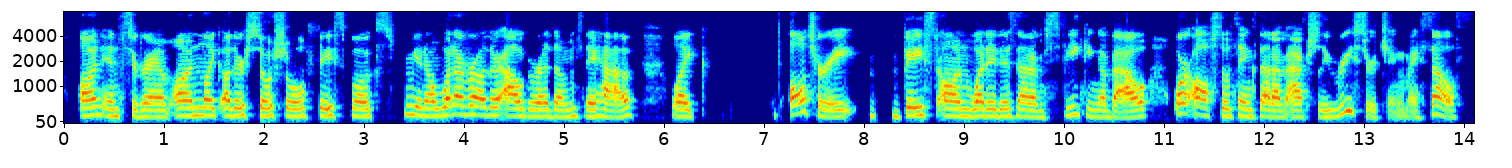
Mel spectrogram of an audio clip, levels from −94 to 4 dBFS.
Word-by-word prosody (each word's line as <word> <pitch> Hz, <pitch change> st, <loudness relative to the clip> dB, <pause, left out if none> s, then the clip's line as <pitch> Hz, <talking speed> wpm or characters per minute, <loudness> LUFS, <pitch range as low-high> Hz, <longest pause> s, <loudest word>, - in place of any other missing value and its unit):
on 210 Hz, +2 st, +4 dB
Instagram, 180 Hz, -3 st, -1 dB
on, 205 Hz, +1 st, +2 dB
like, 215 Hz, -1 st, +1 dB
other 205 Hz, +2 st, +2 dB
social 205 Hz, -2 st, -2 dB
Facebooks, 200 Hz, -1 st, -2 dB
you 235 Hz, -2 st, -2 dB
know, 200 Hz, -1 st, +1 dB
whatever 235 Hz, +3 st, +4 dB
other 220 Hz, 0 st, +3 dB
algorithms 185 Hz, -2 st, +1 dB
they 180 Hz, 0 st, +1 dB
have, 200 Hz, +2 st, +1 dB, 0.4 s
like, 185 Hz, -1 st, 0 dB, 0.7 s
d -, -, -29 dB
alterate 180 Hz, 0 st, 0 dB
b 200 Hz, -2 st, -13 dB
based 220 Hz, +1 st, +1 dB
on 195 Hz, -1 st, +2 dB
what 195 Hz, 0 st, +3 dB
it 195 Hz, -1 st, -2 dB
is 190 Hz, 0 st, -3 dB
that 185 Hz, -3 st, +1 dB
I'm 170 Hz, -1 st, -1 dB
speaking 205 Hz, -1 st, -9 dB
about, 170 Hz, +2 st, +3 dB, 0.3 s
or 270 Hz, +1 st, +3 dB
also, 210 Hz, -2 st, +2 dB
things 190 Hz, -2 st, -4 dB
that -, -, +2 dB
I'm 175 Hz, -1 st, +3 dB
actually 175 Hz, 0 st, -2 dB
researching 330 Hz, -, -4 dB
myself, -, -, -1 dB
195 Hz, 150 wpm, -23 LUFS, 185-215 Hz, 0.7 s, on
